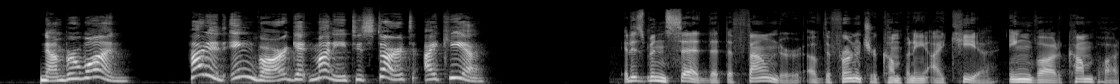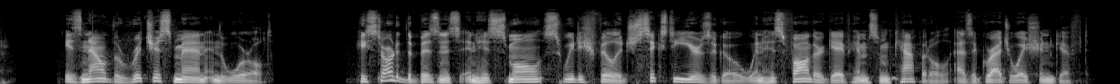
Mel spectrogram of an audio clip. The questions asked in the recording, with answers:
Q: How did Ingvar get money to start IKEA?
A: from his father.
